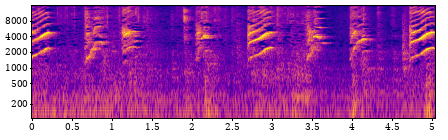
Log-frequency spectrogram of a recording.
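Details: Canaries in a relative's aviary: bright, short upward-sweeping chirps, each with a sharp high overtone, come in little bursts roughly every half second to second, separated by quiet gaps of soft background rustle.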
